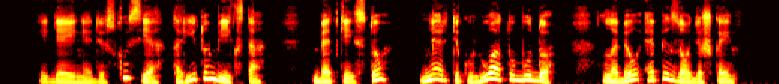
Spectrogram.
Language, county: Lithuanian, Šiauliai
